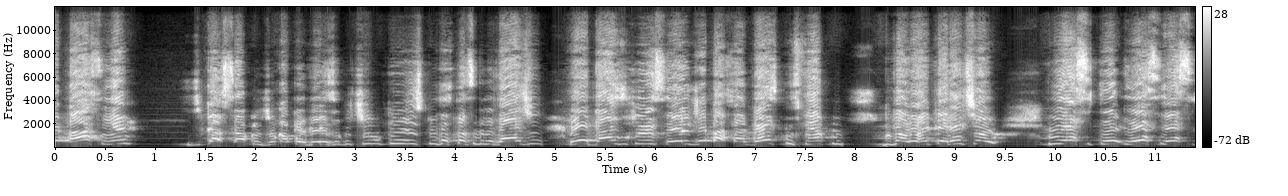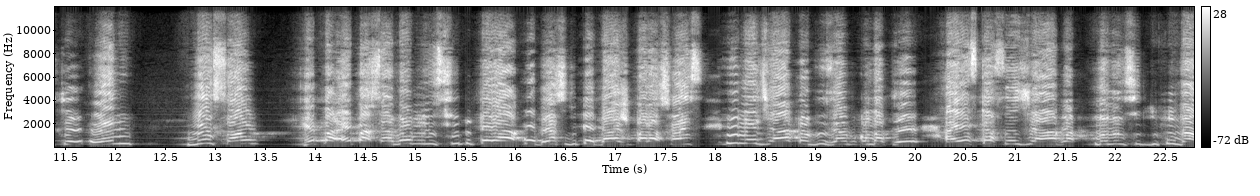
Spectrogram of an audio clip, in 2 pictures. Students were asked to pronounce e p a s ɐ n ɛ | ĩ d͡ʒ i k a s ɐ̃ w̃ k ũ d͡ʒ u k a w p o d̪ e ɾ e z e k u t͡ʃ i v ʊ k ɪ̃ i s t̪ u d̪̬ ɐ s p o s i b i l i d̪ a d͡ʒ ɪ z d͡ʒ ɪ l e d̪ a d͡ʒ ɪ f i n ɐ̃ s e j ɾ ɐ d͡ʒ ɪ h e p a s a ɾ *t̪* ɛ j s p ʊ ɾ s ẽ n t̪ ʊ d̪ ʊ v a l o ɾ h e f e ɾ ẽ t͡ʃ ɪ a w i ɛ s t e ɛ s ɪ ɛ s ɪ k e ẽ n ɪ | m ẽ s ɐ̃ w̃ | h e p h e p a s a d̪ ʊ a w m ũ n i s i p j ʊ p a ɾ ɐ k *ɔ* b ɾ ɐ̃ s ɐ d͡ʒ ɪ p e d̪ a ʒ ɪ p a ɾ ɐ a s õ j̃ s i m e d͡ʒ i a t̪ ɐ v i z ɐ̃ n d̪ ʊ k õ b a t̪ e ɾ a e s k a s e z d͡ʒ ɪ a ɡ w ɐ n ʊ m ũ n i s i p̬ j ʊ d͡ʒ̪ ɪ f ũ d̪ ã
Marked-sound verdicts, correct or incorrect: incorrect: d̪, incorrect: o

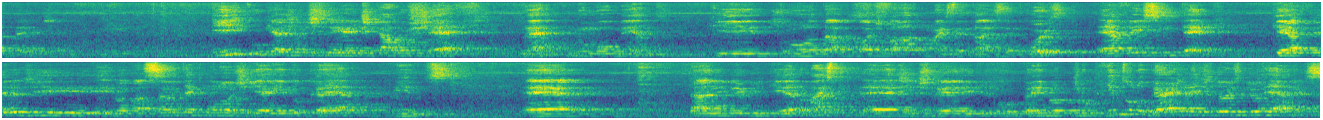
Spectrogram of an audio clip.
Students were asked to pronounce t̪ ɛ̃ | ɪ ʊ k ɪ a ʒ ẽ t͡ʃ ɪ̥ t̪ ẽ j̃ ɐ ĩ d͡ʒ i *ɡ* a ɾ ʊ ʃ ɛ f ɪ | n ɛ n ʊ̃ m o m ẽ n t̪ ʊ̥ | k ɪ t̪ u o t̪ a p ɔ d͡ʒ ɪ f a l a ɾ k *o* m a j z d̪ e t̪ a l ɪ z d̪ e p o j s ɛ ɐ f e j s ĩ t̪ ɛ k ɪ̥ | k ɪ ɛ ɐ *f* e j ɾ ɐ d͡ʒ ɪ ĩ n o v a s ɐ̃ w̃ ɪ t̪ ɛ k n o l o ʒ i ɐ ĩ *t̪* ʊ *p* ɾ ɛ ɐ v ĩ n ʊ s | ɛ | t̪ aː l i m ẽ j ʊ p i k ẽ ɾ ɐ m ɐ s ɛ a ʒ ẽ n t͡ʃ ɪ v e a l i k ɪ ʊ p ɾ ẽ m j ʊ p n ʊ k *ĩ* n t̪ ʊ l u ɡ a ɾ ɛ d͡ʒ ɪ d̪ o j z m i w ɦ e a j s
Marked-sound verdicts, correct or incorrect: incorrect: k, incorrect: õ, correct, incorrect: d̪, incorrect: k, correct

